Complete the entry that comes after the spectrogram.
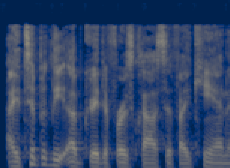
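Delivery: ordinary delivery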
